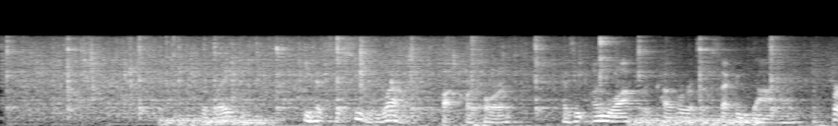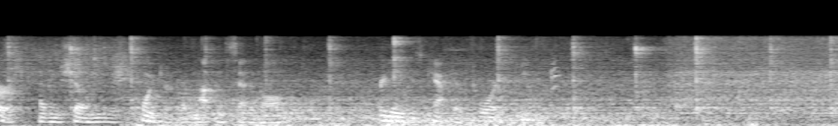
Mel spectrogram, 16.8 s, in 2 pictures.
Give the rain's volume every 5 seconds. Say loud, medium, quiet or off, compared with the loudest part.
loud, medium, loud, loud.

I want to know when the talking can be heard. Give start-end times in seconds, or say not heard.
1.9-11.3, 12.2-13.7.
